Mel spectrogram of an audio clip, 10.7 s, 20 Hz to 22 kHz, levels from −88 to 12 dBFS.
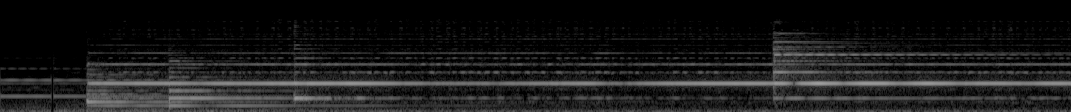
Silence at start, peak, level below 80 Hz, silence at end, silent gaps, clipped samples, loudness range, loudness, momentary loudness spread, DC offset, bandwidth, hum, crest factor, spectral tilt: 0 s; -22 dBFS; -60 dBFS; 0 s; none; under 0.1%; 6 LU; -36 LUFS; 13 LU; under 0.1%; 10.5 kHz; none; 14 dB; -3.5 dB/octave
